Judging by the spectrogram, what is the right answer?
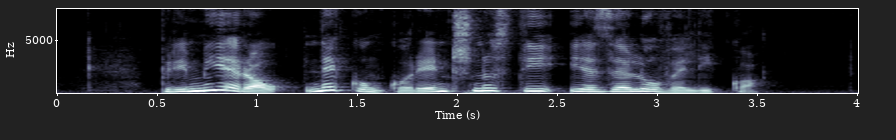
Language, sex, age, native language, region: Slovenian, female, 50-59, Slovenian, Carinthia region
